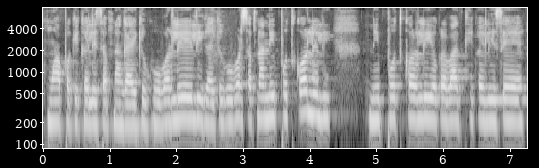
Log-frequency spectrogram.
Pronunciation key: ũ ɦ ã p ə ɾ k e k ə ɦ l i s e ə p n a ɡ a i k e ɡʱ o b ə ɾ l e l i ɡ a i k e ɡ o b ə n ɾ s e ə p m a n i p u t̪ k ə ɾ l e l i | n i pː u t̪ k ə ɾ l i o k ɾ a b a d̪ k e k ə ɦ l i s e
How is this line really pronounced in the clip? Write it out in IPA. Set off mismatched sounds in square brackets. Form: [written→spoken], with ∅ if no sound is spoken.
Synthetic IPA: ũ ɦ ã p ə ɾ k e k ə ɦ l i s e ə p n a ɡ a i k e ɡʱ o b ə ɾ l e l i ɡ a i k e ɡ o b ə [n→∅] ɾ s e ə p [m→n] a n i p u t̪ k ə ɾ l e l i | n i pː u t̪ k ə ɾ l i o k ɾ a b a d̪ k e k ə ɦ l i s e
